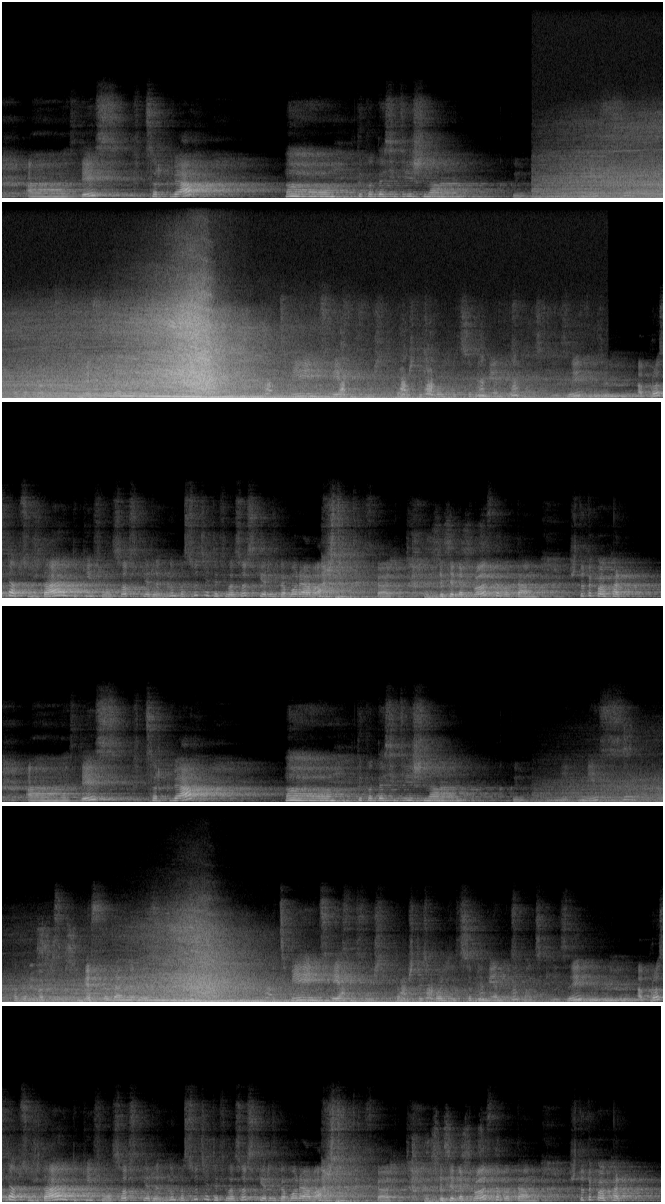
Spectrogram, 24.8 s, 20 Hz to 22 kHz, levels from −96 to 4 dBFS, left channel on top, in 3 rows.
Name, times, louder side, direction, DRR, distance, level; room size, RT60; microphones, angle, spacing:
voice 1, 0.0-3.3 3.5-5.8 6.4-8.0 8.3-10.1 10.5-11.4 11.7-15.5 15.9-16.0 16.4-21.8 22.4-24.3, equal, 5° right, 1 dB, 0.4 m, -38 dB
Motorcycle / Engine, 6.6-15.8, left 9 dB, 75° left, 0.3 m, -30 dB
voice 2, 8.4-10.5 15.4-16.2 21.3-22.4, equal, 30° right, -1 dB, 1.4 m, -44 dB
15.0 x 11.0 x 3.4 m, 2.9 s
head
